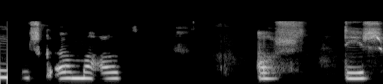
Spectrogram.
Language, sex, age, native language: Icelandic, female, 8, Icelandic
